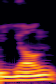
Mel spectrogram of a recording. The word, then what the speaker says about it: Jung: Same thing Carl Young or Jung. I I was told that it was Carl Young and that J is pronounced like a Y, but whatever.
